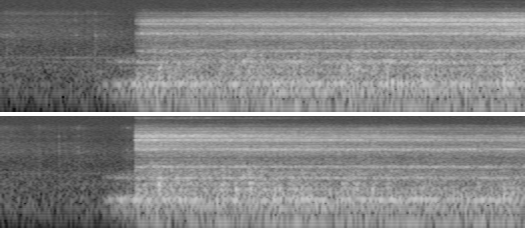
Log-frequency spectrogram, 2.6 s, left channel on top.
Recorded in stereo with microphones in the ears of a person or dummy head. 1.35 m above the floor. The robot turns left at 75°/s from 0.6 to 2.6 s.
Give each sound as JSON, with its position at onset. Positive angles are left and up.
{"t": 0.7, "sound": "boiling", "azimuth_deg": -115, "distance_m": 1.7}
